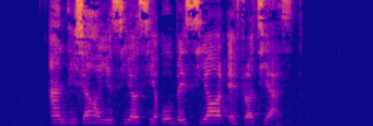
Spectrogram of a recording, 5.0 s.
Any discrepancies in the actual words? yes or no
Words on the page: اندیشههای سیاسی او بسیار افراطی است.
no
